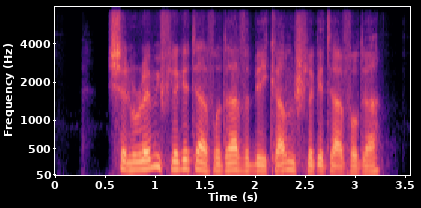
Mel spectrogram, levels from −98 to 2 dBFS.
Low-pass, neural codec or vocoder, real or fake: 7.2 kHz; codec, 16 kHz in and 24 kHz out, 0.6 kbps, FocalCodec, streaming, 4096 codes; fake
